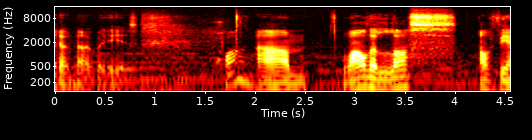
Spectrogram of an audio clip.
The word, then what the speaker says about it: Juan: you're meant to put a lot of emphasis on the H. Yeah. It's Juan, even though there's no H in there.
